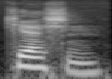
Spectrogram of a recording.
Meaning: plural of Kirche
- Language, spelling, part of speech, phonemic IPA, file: German, Kirchen, noun, /ˈkɪʁçn/, De-Kirchen.ogg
